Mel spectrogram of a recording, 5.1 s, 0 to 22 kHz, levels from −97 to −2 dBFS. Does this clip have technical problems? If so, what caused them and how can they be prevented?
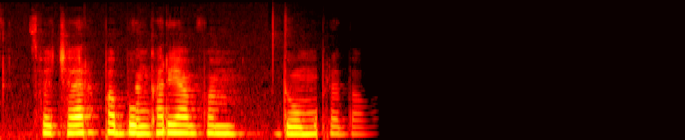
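Yes: compressed frames skipped at 0.98 s and at 2.33 s, just before "predaval na temo". Whole frames, apparently about 46 ms each, went missing or were rejected as damaged, so the sound jumps ahead by roughly 300 ms and 150 ms. To prevent it, check file integrity after transfer and re-encode from an undamaged source.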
